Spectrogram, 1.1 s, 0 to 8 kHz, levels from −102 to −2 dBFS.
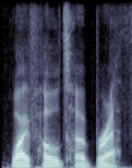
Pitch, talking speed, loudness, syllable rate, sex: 125 Hz, 215 wpm, -18 LUFS, 4.2 syllables/s, male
